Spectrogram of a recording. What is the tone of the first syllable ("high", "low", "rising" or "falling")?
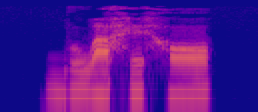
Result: low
